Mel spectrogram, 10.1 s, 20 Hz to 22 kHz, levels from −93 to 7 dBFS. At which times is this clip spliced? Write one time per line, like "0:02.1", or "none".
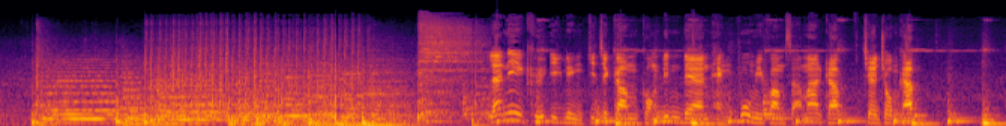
0:04.8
